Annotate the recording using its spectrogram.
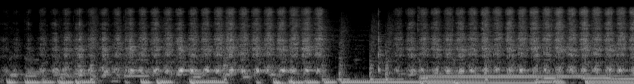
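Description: Flat hand file rasping across the corner of a steel part of a Japanese plane (kanna), steady filing with a short pause about halfway through. Background music with a low bass line plays underneath.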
